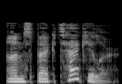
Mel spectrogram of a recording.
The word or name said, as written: unspectacular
